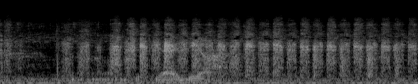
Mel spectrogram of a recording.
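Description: Coarse 80-grit sandpaper rubbed by hand in rapid back-and-forth strokes over a molded-plastic steering wheel, scuffing its slick surface so the epoxy filler will bite. It starts softly, then settles into steady quick strokes.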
